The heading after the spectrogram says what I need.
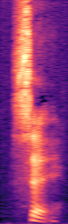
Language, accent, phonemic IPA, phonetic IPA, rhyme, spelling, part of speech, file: English, General American, /seɪ/, [seː], -eɪ, say, verb / noun / adverb / interjection, En-us-say.ogg
- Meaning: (verb) 1. To pronounce 2. To recite 3. To tell, either verbally or in writing 4. To indicate in a written form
